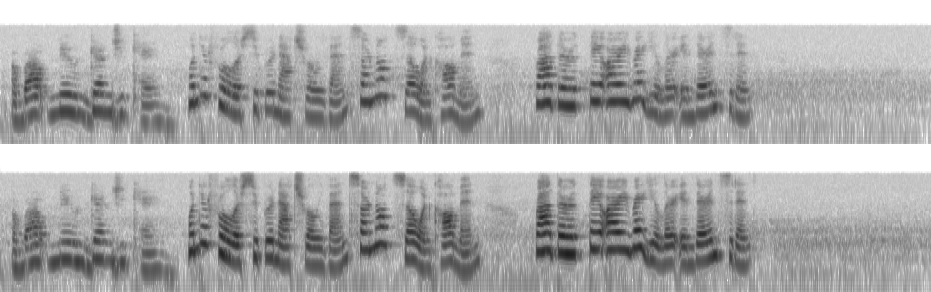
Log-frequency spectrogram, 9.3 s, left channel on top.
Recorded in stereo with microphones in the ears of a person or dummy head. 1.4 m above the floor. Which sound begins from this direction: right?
A woman speaking, at 1.9 s.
